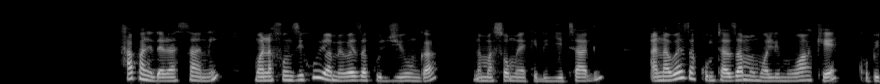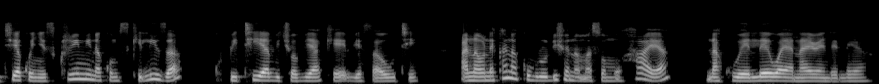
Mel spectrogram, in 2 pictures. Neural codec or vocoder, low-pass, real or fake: none; 7.2 kHz; real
